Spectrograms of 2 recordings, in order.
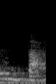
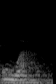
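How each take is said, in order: First: The middle consonant is a hard b sound. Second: The middle consonant is a soft b-v blend. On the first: The speaker calls it wrong. "não é uba" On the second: The speaker calls it right. "é ua"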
